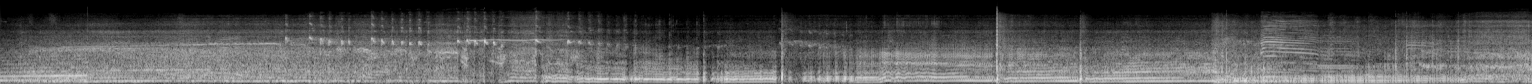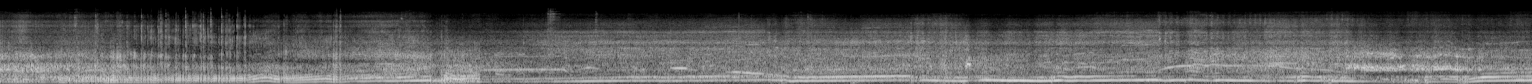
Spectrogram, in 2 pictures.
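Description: Rally cars driven hard one after another through tarmac corners, their engines revving up and dropping back repeatedly through gear changes, with tyre squeal and skidding.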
